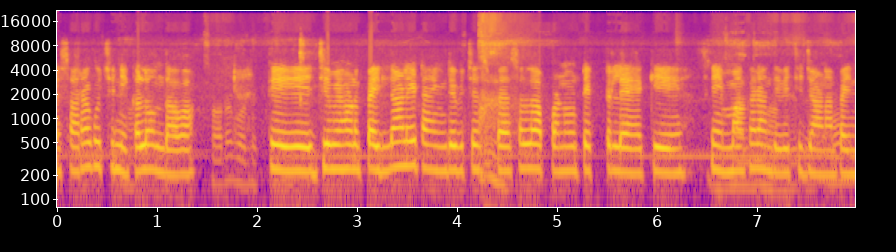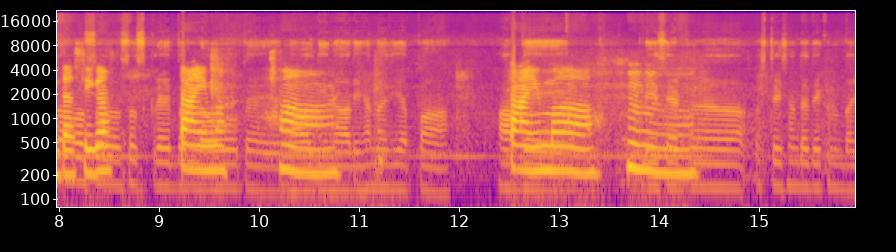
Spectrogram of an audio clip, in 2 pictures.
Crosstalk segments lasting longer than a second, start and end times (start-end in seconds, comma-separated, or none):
6.8-8.5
